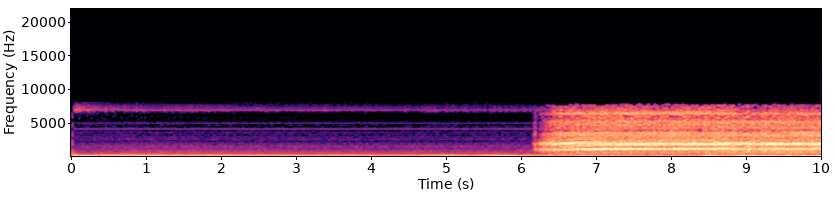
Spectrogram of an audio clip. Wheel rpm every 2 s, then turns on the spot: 0, 0, 0, 120, 160.
none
